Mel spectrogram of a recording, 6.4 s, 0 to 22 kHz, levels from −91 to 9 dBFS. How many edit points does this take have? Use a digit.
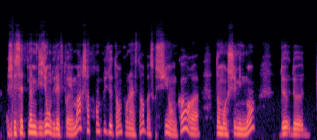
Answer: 1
